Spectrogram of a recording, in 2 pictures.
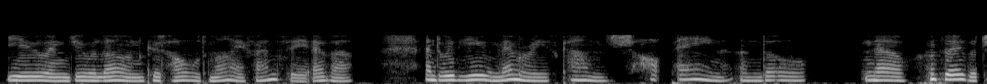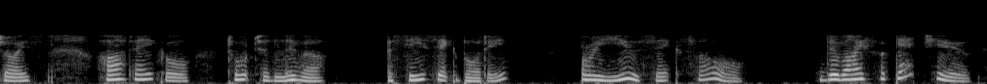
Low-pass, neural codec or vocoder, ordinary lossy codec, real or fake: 7.2 kHz; vocoder, 44.1 kHz, 80 mel bands, Vocos; AAC, 16 kbps; fake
